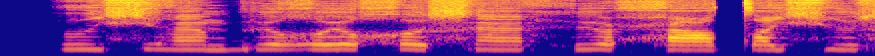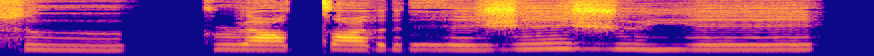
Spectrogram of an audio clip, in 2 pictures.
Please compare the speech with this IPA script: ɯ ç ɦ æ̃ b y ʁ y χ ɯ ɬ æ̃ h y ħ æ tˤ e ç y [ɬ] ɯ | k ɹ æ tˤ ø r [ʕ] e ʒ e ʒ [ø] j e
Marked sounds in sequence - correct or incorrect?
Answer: correct, incorrect: ɦ, incorrect: y

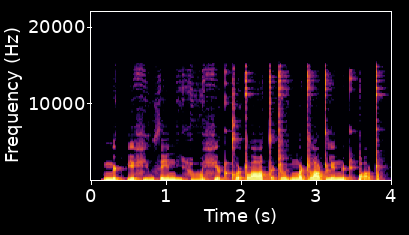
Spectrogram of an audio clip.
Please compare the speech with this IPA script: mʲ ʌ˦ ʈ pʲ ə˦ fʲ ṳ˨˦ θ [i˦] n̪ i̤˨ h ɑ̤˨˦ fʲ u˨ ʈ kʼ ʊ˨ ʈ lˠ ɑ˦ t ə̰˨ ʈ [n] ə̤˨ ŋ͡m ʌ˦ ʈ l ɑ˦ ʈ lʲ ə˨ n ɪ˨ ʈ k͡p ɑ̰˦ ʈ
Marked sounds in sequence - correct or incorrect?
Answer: correct, incorrect: l

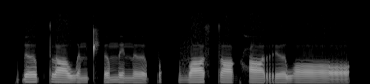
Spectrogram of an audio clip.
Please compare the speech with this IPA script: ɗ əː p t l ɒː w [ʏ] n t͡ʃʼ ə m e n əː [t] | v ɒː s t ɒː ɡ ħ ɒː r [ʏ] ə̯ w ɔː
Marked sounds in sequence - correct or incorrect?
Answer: incorrect: ə, incorrect: p, correct

